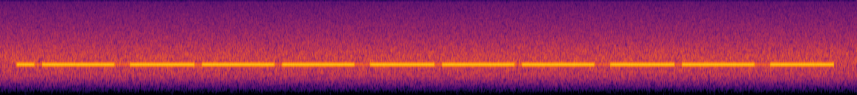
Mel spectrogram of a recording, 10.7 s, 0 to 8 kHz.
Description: Radio time signal (DCF77), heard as a tone whose level steps once a second, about 980 Hz, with radio static and a narrow filter. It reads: 0 1 0 0 1 0 0 1 0 1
